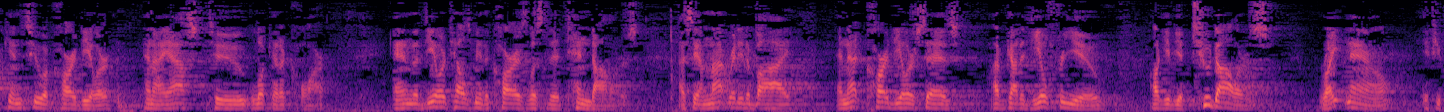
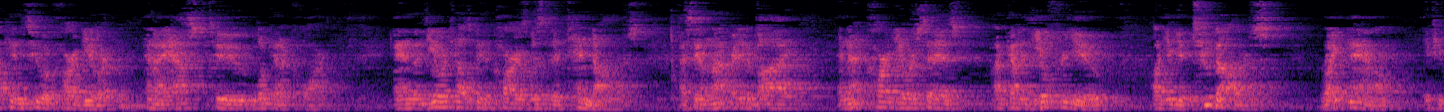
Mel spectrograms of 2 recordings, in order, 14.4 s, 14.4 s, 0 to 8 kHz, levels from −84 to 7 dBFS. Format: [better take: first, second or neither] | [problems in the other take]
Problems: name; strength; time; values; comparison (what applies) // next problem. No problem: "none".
first | room echo; dies away in 0.9 s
